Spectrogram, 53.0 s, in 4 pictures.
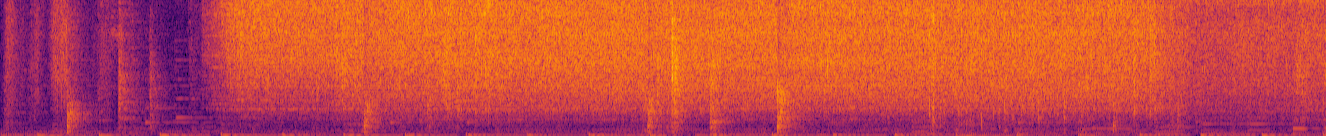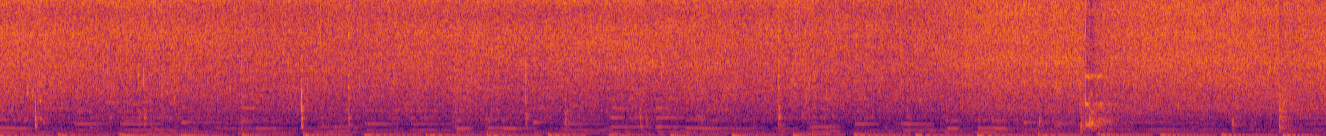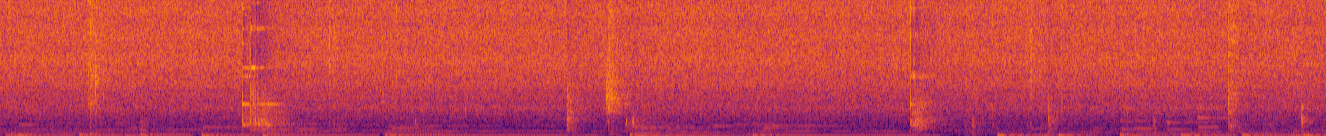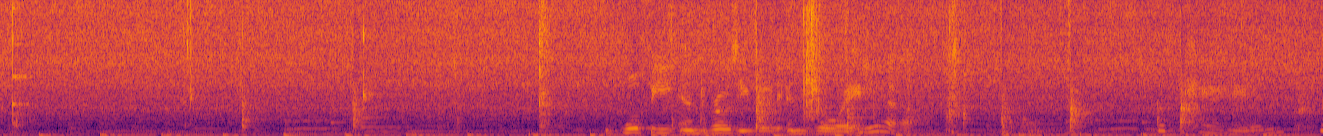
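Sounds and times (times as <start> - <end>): bacon sizzling in a skillet: 2.1 - 53.0.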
